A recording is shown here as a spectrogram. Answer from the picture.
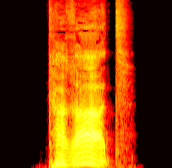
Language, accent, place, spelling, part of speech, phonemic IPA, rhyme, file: German, Germany, Berlin, Karat, noun, /kaˈʁaːt/, -aːt, De-Karat.ogg
- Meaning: carat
